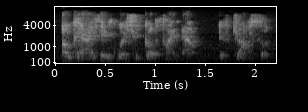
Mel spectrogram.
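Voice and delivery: whispered raspy smoker's voice; husky whisper like a heavy smoker. Retold or imitated. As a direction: friend with a smoker's voice whispering a plan. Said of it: "this voice like this, smoker's voice".

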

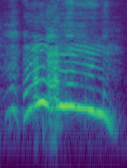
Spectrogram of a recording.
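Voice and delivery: loud, high chomping sounds breaking into a laugh; munch noisily while giggling; laughing nom nom. Pretend. Acting out eating, laughing.

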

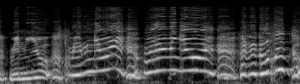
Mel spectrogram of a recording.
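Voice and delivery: very high, loud fangirl shriek with laughter; real squealing, half laughing, half crying; ecstatic screaming. Real, not acted. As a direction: scream the name in overjoyed disbelief. Fan screaming at favourite pull.

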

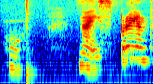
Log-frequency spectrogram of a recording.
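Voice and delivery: usual speaking voice

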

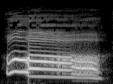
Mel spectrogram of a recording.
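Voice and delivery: long, loud, high "oh"; startled cry. Real, not acted. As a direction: cry out as a giant appears. A giant appears.

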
